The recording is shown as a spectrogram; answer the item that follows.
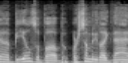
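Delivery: ordinary delivery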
